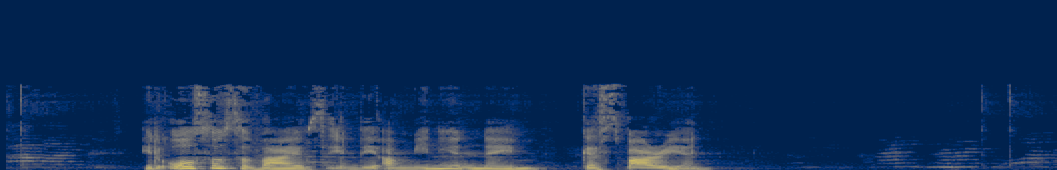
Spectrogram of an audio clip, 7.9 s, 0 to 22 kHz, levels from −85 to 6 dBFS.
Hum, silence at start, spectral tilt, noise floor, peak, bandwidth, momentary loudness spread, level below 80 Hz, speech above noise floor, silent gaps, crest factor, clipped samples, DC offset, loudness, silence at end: none; 0.15 s; -6.5 dB/octave; -69 dBFS; -2 dBFS; 11.5 kHz; 14 LU; -66 dBFS; 51 dB; none; 18 dB; under 0.1%; under 0.1%; -18 LUFS; 0.8 s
